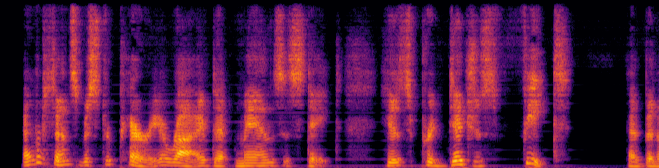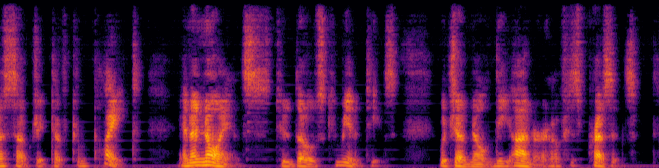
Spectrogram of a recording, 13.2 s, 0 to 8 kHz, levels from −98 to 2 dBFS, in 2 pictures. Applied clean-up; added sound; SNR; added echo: neural mask model DeepFilterNet 3.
